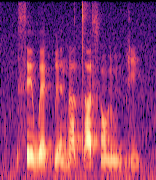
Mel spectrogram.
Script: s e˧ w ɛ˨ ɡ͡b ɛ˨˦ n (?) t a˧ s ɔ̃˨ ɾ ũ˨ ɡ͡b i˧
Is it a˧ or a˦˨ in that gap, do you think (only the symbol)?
a˦˨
